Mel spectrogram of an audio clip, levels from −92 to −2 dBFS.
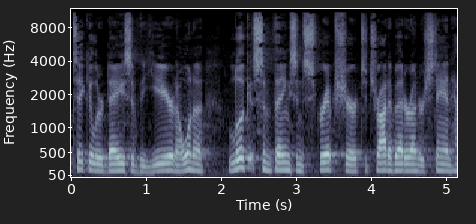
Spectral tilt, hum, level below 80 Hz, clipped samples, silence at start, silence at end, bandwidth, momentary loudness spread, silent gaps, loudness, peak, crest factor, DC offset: -4 dB/octave; none; -74 dBFS; under 0.1%; 0 s; 0 s; 11.5 kHz; 6 LU; none; -31 LUFS; -14 dBFS; 18 dB; under 0.1%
